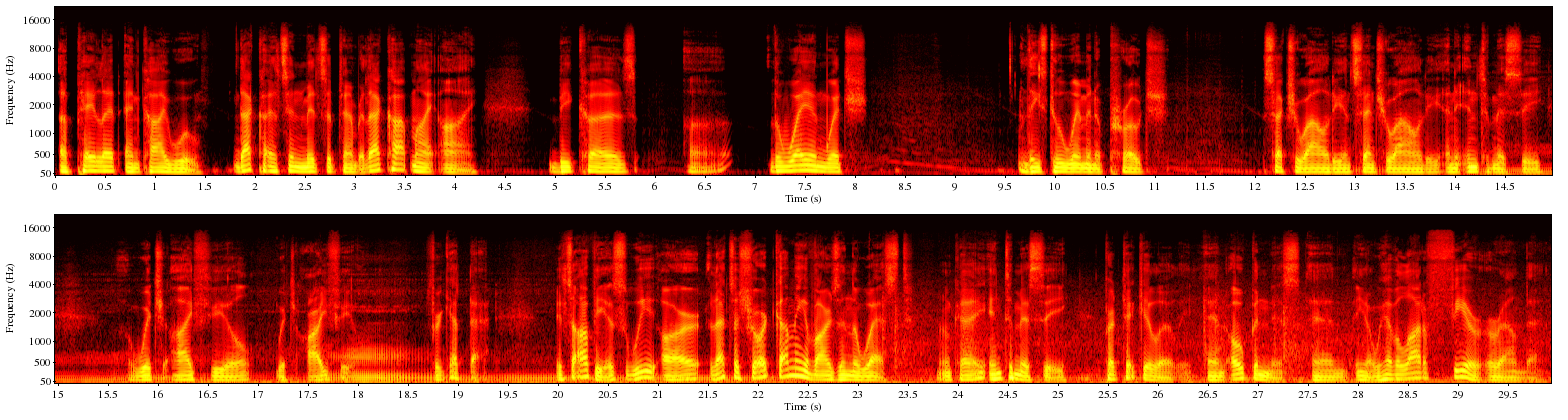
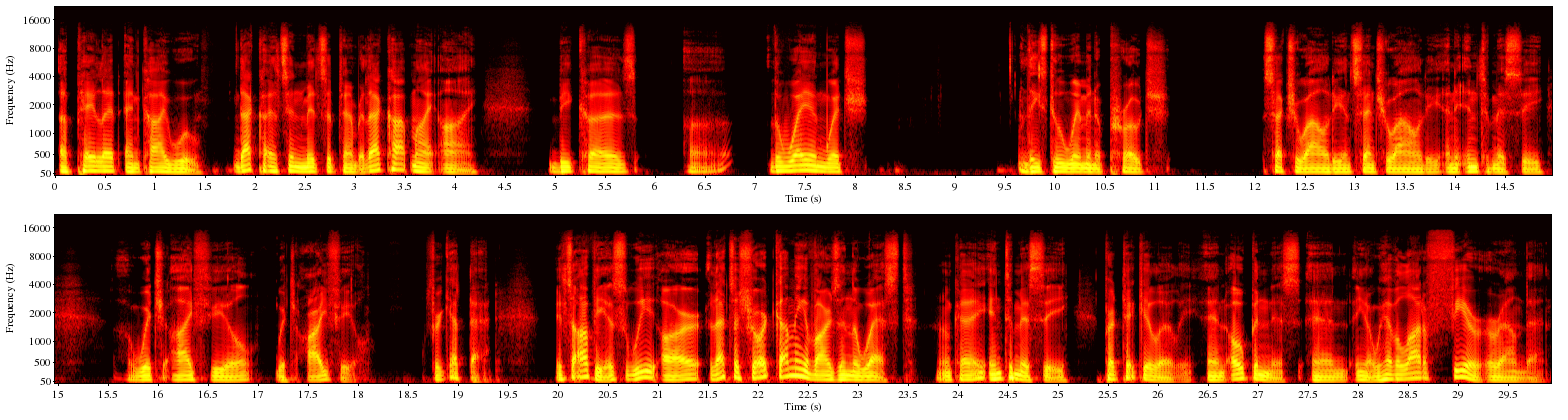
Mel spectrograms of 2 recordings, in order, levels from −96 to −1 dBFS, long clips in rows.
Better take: second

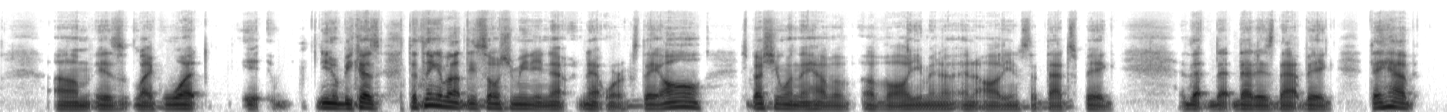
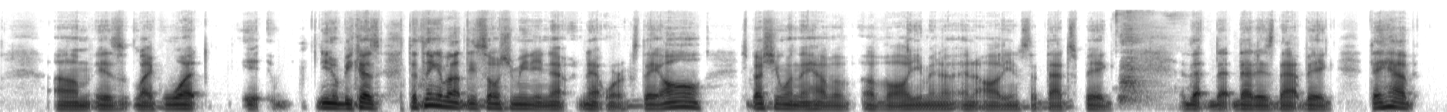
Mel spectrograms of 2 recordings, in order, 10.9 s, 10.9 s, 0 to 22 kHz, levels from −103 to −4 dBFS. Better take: first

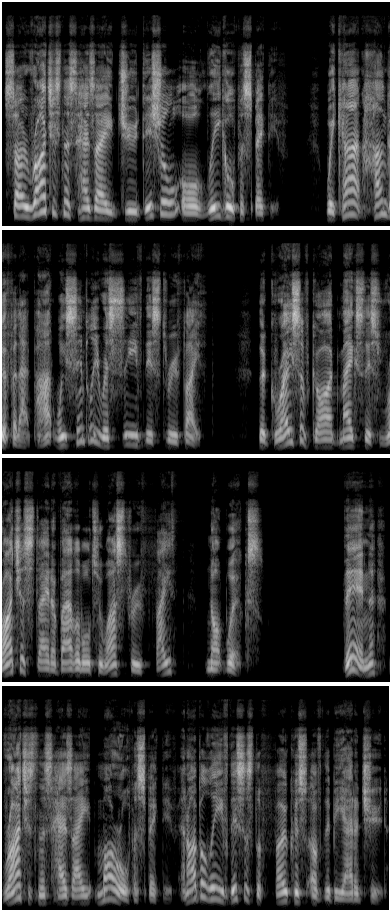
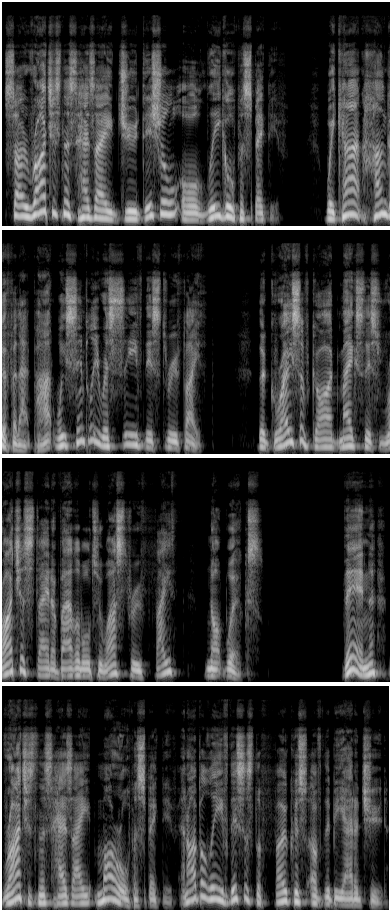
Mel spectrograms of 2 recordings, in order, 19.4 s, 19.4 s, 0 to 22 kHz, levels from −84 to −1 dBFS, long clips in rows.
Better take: second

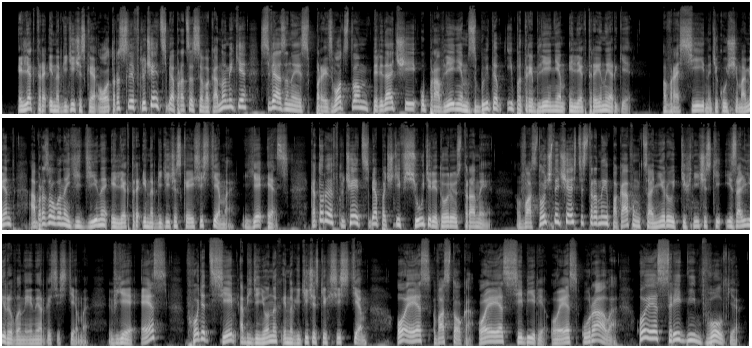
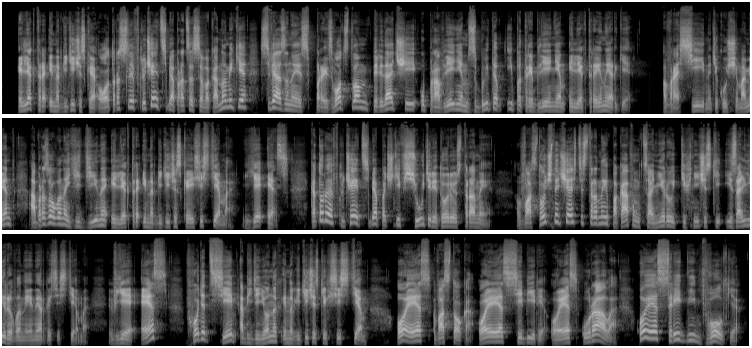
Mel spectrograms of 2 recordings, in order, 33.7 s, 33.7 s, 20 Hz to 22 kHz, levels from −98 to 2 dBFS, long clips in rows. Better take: first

